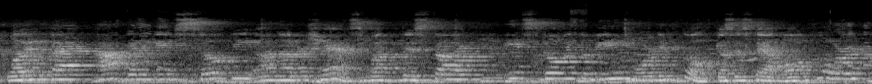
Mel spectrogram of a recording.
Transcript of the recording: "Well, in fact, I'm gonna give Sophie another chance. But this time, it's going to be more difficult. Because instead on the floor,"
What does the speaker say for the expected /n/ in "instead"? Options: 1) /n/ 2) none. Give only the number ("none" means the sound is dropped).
2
